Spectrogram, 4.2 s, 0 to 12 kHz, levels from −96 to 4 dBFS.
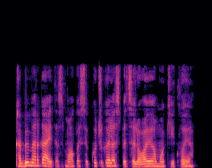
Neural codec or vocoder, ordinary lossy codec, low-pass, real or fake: none; AAC, 48 kbps; 7.2 kHz; real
